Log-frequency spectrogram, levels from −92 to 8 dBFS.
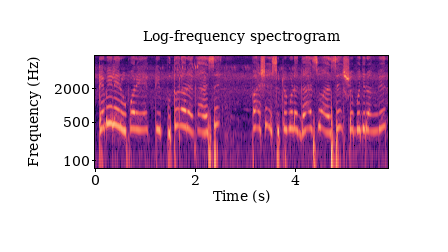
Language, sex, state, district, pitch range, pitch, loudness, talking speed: Bengali, female, Assam, Hailakandi, 360-395 Hz, 375 Hz, -15 LUFS, 145 wpm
